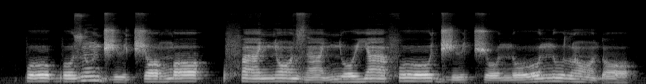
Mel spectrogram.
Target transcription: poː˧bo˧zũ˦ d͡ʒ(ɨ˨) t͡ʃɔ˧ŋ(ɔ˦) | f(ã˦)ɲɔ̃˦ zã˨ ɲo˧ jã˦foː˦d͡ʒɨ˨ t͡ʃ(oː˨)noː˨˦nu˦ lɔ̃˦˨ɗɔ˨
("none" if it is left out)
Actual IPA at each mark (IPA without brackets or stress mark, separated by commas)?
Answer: ɨ˨, ɔ˦, ã˦, o˨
